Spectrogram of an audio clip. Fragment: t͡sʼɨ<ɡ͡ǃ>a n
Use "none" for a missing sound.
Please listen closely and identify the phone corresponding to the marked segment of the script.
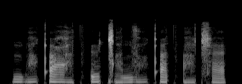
ɡ͡ǁ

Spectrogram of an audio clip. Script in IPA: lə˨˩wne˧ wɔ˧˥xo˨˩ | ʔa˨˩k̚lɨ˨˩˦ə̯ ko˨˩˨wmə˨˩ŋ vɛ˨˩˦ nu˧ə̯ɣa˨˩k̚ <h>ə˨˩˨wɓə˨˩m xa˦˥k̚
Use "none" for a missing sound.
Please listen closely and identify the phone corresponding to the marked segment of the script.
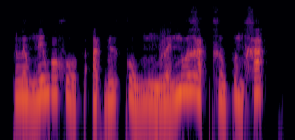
x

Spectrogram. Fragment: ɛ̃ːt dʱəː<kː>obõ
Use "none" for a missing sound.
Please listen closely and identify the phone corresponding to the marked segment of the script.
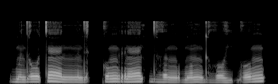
ŋ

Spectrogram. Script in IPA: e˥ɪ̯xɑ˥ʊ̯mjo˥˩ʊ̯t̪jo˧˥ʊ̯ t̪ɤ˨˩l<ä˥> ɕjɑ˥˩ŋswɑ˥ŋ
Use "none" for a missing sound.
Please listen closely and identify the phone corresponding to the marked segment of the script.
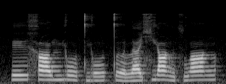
ä˥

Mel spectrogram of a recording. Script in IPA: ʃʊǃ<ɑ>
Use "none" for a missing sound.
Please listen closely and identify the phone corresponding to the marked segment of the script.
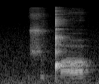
ɑ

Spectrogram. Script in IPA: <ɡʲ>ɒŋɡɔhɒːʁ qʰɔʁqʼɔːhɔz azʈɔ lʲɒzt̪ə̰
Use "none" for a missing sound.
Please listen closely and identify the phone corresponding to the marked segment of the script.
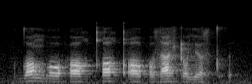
d̪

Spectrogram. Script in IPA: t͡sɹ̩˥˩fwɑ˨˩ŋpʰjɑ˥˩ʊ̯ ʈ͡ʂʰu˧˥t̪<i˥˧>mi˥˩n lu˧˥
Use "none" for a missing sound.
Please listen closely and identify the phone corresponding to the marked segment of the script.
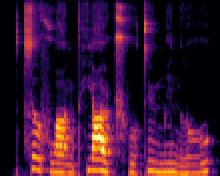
y˥˧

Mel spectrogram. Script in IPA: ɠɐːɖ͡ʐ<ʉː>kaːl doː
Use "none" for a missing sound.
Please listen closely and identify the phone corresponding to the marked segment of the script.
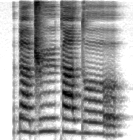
ʉː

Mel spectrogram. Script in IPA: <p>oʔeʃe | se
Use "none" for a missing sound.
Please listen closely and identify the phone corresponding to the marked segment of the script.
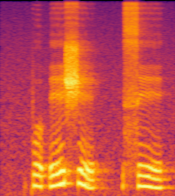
p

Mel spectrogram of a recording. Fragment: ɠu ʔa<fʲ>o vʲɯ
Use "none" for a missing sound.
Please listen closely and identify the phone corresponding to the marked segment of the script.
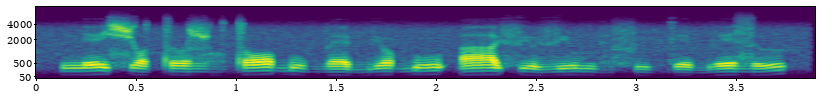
fʲ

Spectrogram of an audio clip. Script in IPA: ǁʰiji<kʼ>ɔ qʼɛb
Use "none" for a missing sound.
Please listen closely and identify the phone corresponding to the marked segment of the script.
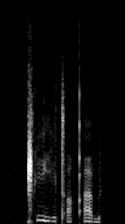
tʼ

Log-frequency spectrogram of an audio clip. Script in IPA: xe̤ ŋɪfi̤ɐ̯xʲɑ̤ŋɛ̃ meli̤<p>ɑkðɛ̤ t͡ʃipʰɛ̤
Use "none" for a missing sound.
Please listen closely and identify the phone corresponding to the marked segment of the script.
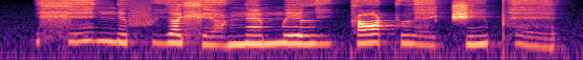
k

